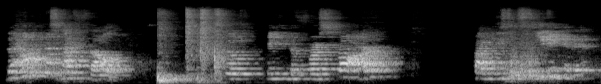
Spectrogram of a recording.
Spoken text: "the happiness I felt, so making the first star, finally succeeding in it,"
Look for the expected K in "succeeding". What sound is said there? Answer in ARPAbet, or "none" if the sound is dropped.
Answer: none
